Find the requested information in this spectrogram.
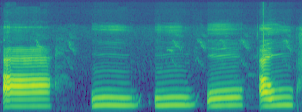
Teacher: वे स्वर जिनको उच्चारित करने में मुख के अंदर से अर्थात जिब के सबसे आखिरी भाग से आवाज निकल के आए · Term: पश्च स्वर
